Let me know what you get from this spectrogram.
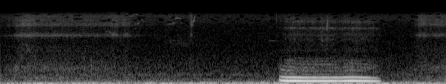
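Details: Sleeping puppy snoring: after a stretch of low steady rumble, a single voiced, humming snore lasts about one second, low-pitched and gently falling, then fades back into the faint background hum.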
